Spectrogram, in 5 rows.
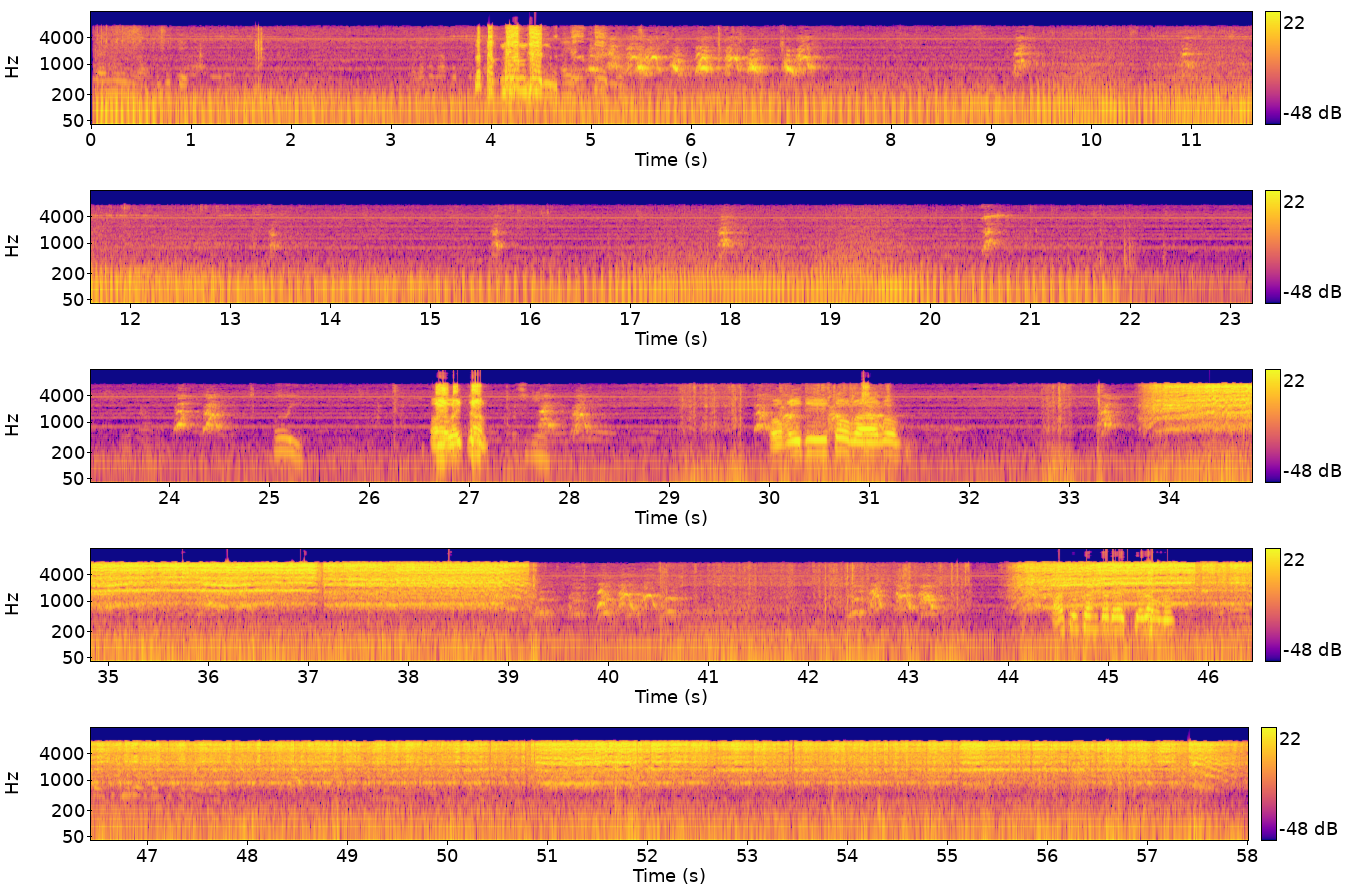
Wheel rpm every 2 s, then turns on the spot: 0, 0, 0, 0, 0, 0, 0, 0, 0, 0, 0, 0, 0, 0, 10, 10, 10, 180, 220, 140, 10, 30, 160, 230, 230, 230, 230, 230, 190.
28-32 40-44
